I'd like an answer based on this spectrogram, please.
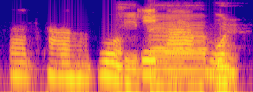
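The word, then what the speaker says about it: كتابٌ: Kitabun. Okay. So ang pamamaraan po ng pagbigkas dito, so ganito po 'yan.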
